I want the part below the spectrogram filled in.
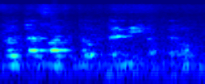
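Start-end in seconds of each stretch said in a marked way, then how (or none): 0.0-1.0 emphatic stress on "fucking", pitched high. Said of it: "Who built that building?".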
